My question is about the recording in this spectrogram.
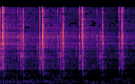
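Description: Clock ticking sound effect, about three sharp ticks a second, counting down the time to answer a quiz question.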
